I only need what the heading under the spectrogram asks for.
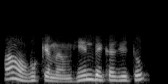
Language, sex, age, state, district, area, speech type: Kannada, male, 18-30, Karnataka, Gulbarga, urban, conversation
